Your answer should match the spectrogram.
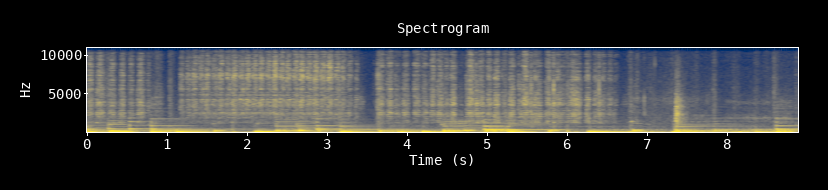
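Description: A marker fills in the eyes of a drawing on paper in black, giving soft, steady rubbing strokes that come close and quiet, in short repeated passes with no talking.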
